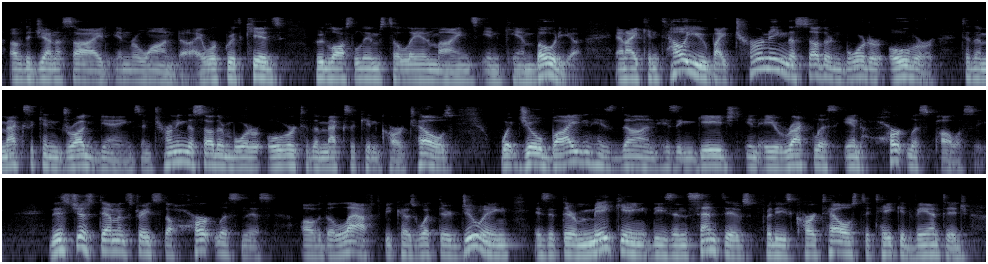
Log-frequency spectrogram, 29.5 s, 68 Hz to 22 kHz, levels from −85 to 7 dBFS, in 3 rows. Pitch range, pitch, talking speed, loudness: 105-125 Hz, 115 Hz, 160 wpm, -26 LUFS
